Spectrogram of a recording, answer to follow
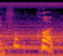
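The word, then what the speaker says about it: חקות: 이렇게 발음해. 후콧 이렇게 발음.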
